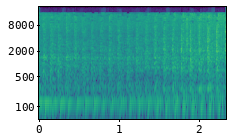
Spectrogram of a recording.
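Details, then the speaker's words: Hero HF Deluxe BS6 motorcycle idling: a dry, rapid khat-khat knock over the low engine thump, traced after teardown to a worn piston, to be replaced. "सुनिए दोस्तों, ये खटखट जैसा आवाज़ engine में से आ रहा है दोस्तों, ठीक है।"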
